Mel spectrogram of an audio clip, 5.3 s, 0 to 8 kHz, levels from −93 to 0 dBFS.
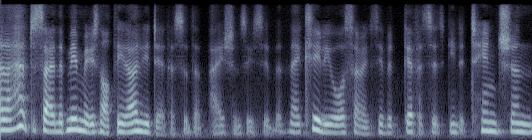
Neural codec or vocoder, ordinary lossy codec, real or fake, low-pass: codec, 24 kHz, 0.9 kbps, WavTokenizer, large speech release; MP3, 64 kbps; fake; 7.2 kHz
